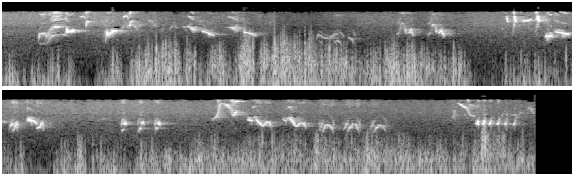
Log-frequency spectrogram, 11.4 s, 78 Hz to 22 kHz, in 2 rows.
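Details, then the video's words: Brown thrasher singing a long run of varied phrases, quick sweeping and chirping notes in changing patterns with brief pauses, over constant loud low rumbling and handling-like noise. "Brown Thrasher, Burung Dengan 1200 Jenis Lagu"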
